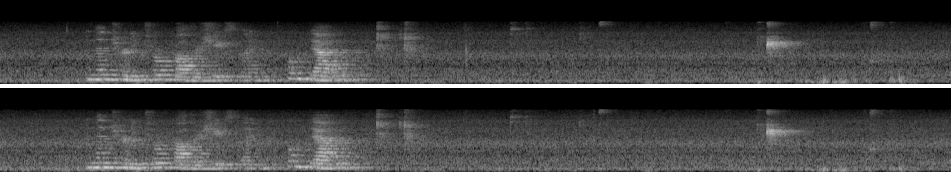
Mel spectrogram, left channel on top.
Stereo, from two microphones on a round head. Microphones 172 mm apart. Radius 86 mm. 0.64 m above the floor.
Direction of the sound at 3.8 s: 15° right (ahead or behind).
